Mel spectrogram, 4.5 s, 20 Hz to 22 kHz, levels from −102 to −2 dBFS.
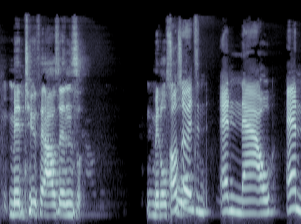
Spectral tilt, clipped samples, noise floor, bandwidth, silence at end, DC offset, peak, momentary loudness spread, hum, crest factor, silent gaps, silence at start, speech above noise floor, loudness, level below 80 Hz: -1.5 dB/octave; under 0.1%; -71 dBFS; 17 kHz; 0 s; under 0.1%; -4 dBFS; 8 LU; none; 18 dB; 1.99-2.03 s; 0.05 s; 50 dB; -21 LUFS; -80 dBFS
